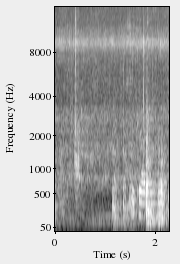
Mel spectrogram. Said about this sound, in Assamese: পিঁয়াজখিনি ব্ৰাউন কালাৰ অহালৈকে মই ভাজি থাকিম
